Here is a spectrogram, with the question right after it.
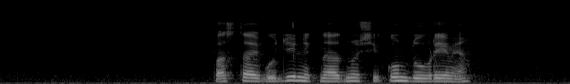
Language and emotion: Russian, neutral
